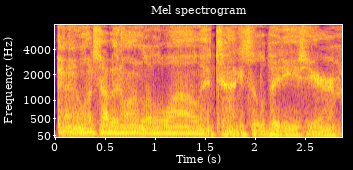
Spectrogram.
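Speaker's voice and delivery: very low, worn-out croak; hoarse, strained voice. Real, not acted. Host explaining his voice after ranting, very low and hoarse. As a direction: struggle to talk on a voice worn from ranting. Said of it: "it's really hard to talk".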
